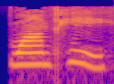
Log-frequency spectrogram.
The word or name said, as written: wampee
